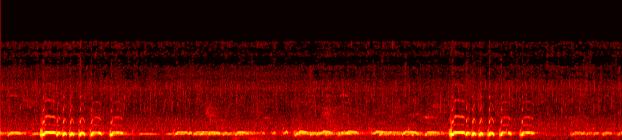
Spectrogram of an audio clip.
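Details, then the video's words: Zebra dove from a local singing line in full voice, meant to entice other doves to sing: repeated phrases of rapid, clipped cooing notes with sharp onsets, each lasting about a second, with short gaps between. "PERKUTUT LOKAL GACOR INI PALING BANYAK DICARI UNTUK PANCINGAN"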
